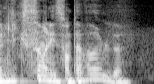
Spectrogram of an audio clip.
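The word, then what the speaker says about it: Lixing-lès-Saint-Avold: Je l'ai bien prononcé, on dit bien Lixin les Saint-Avold. – Oui, c'est ça.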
